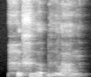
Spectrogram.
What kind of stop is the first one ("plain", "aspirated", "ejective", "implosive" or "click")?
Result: implosive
